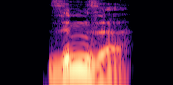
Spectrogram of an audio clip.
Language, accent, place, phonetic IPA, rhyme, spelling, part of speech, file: German, Germany, Berlin, [ˈzɪmzə], -ɪmzə, simse, verb, De-simse.ogg
- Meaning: inflection of simsen: 1. first-person singular present 2. first/third-person singular subjunctive I 3. singular imperative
